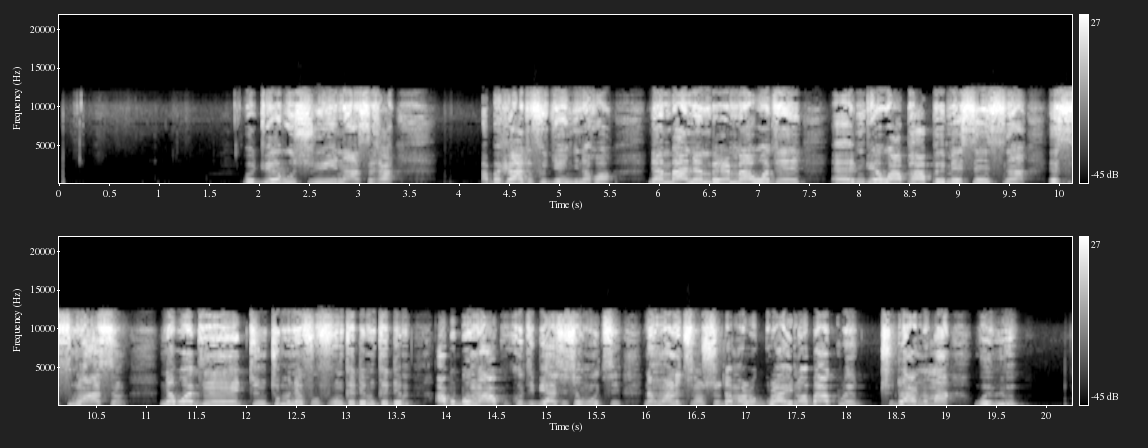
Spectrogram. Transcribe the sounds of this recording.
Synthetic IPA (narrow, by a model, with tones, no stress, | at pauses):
wæ˨dɥæ˦wu˨su˦ɾji˦nãː˨sɪ˦ɦa˦ | a˨bɛ˨ɕᶣa˦˨dɪ˦fʊ˦d͡ʑæ̃˨ɲ˨ɲĩ˨nã˨ɦɔ˦ | nã˨m̩˦baː˦nã˨m̩˨bæ˨ɾi˦mã˨wɔ˦dɪ˦˨ | n̩˨dɥɛ˦wɔ˨a˦pʰa˦pʰæː˨m˦æ˦sɛ̃˦n˦si˨nã˨ | e˦si˨si˦hʊ̃˨ã˨˦sɪ˦ | nã˨wɔ˦dɪ˦tʰʊ̃˨n˨tʰʊ̃˦m˦nã˨fʊ˦fu˦ŋ̩˦kæ˨dã˦m̩˦kʰæ˨dã˦m | a˨bʊ˦bɔ˦hʊ̃˨a˨˦kʰʊ˨kʰʊ˦dɪ˦bi˦a˨ɕ̬ɪ˦ɕɛ̃˦hɔ̃˨˦tʰi˦nã˨hʊ̃˨ã˨nɪ̃˦t͡ɕʰɪ˨nʊ̃˦sʊ˦dã˨mã˨ɾɪ˦ɡʊ˨ɾa˨jɪ˦nã˨ɔ˨baː˦kʰu˦ɾæ˨tʰu˨da˦a˨nʊ̃˨mã˦wɔ˨ɥĩ˦m˨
